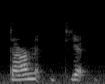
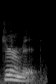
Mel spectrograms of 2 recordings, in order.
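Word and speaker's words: Diarmaid: by what's uh honey how do you pronounce this dharma dermod yeah dermot thank you that's my name it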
